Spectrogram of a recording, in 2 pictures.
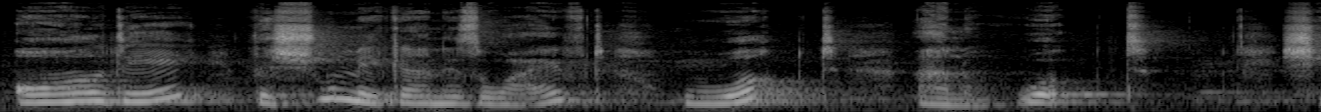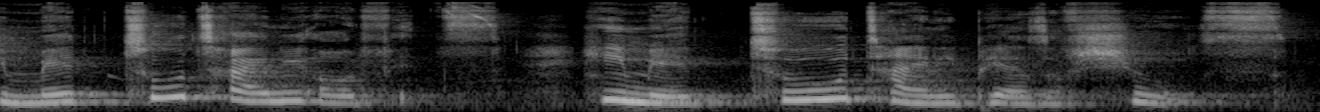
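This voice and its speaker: Slow, high-pitched woman reading a children's story. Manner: deliberate, expressive delivery for young children. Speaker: storyteller reading a picture book aloud. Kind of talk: children's read-aloud storytelling.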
